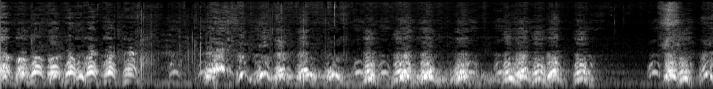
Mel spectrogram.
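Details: Several free-roaming dogs on a winter street, with a few more behind a fence, bark in quick, overlapping bursts, sharper yips breaking through the chorus.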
